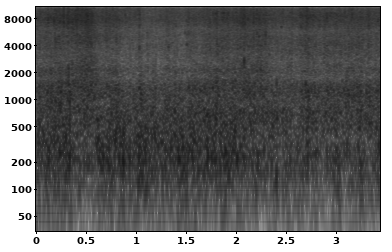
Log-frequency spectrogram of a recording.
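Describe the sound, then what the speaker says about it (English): Ocean waves washing around horses as they wade and swish through seawater, a steady broad rush of surf and water with heavy wind buffeting the microphone, continuous and close with no talking. "let you all listen to the waves and the horses swishing through the water."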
